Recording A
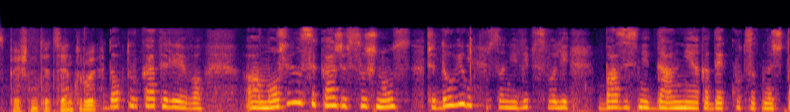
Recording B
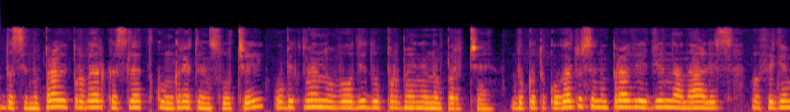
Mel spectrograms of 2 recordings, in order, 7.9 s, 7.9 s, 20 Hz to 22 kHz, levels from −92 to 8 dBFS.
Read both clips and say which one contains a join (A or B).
A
